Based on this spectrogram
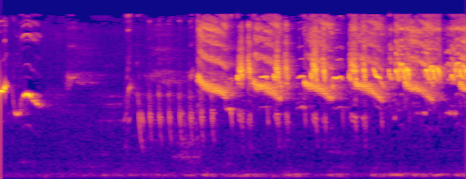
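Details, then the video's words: Mature, large forest-caught Chinese hwamei, ngũ trường style, fast voice-switching: a few whistles and a soft rattling series, then loud harsh buzzy notes repeated about twice per second over a low hum. "Họa mi ngũ trường đảo giọng tốc độ"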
